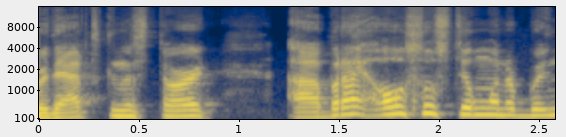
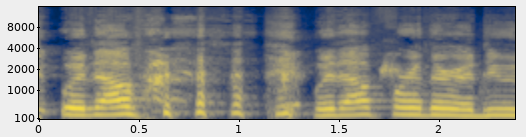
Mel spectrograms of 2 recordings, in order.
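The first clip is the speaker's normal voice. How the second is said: laughing; 6 semitones higher than usual. Real, not acted. Restarting the intro, giggling.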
